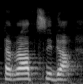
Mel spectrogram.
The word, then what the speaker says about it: Pteropsida: Okay, Psilopsida, wherever you find P, that is silent. Psilopsida, Lycopsida, Sphenopsida and Pteropsida.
